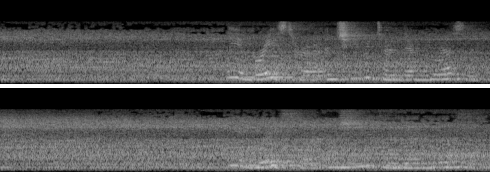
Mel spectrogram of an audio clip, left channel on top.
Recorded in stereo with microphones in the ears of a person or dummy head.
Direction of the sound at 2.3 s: 65° left (ahead or behind).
